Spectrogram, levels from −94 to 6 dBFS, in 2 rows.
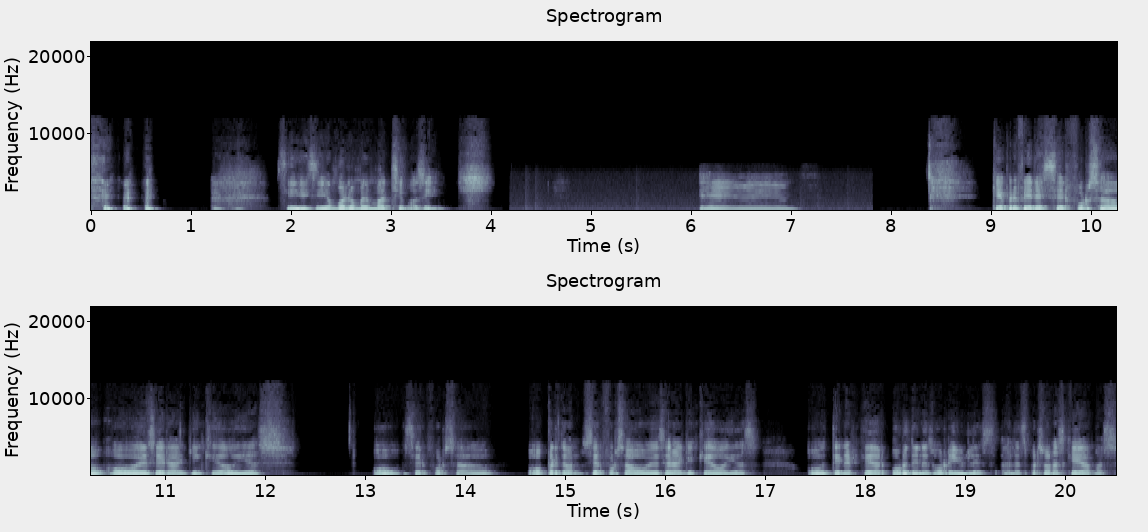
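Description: Input switched to a poorer device, from 4.10 to 7.89 s in this speech recording: after a brief dropout of about 80 ms, the sound turns dull and boxy, with nothing above 5.9 kHz, a level a few decibels lower and new background noise sitting roughly 30 dB under the signal. The likely cause is the system swapping to a narrower-band microphone or a headset's call profile, then returning to the original input at 7.89 s.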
